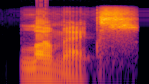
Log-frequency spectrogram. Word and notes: lummox: American English

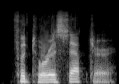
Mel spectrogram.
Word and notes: photoreceptor: American English

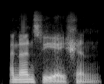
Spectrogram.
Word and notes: annunciation: American English

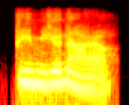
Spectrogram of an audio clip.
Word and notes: praemunire: Indian

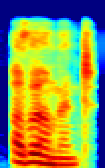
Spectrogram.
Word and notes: averment: Indian

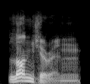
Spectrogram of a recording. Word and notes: longeron: British English

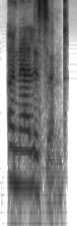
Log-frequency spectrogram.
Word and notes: analysand: Indian

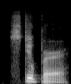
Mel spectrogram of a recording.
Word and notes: stupor: American English

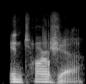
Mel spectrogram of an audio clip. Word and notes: intarsia: American English

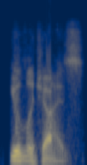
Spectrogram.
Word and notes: eulogize: American English

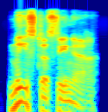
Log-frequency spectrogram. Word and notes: Meistersinger: British English

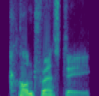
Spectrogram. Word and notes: contrasty: British English

